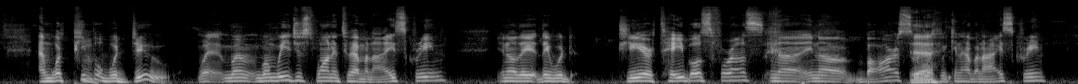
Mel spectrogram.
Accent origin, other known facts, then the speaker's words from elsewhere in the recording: Turkey; And it's about my home country, Turkey.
